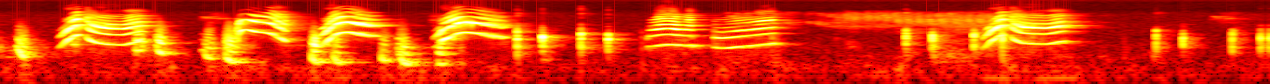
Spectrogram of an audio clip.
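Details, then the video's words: Parrot that talks, saying mummy: a rapid string of loud rising-falling syllables, a soft hissy stretch, one more call, then light clicks. "Mummy Papa Bolne Wala Tota || Talking Parrot"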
